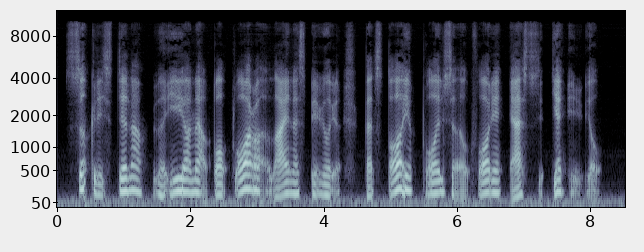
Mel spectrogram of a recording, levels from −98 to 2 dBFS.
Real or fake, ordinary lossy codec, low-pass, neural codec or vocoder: fake; MP3, 64 kbps; 9.9 kHz; autoencoder, 22.05 kHz, a latent of 192 numbers a frame, VITS, trained on many speakers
